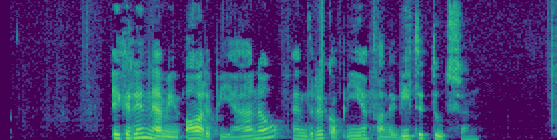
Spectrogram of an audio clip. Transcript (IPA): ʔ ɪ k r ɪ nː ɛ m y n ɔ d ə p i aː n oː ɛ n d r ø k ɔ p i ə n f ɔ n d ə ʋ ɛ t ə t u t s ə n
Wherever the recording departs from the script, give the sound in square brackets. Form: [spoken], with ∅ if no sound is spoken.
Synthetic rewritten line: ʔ ɪ k r ɪ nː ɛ m [i] n ɔ d ə p i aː n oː ɛ n d r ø k ɔ p i ə n f ɔ n d ə ʋ [i] t ə t u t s ə n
